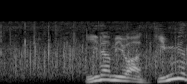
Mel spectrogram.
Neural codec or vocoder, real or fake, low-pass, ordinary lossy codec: none; real; none; none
